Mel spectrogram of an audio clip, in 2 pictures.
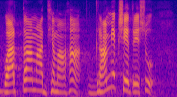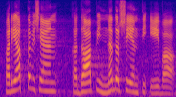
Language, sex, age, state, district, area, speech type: Sanskrit, female, 30-45, Karnataka, Dakshina Kannada, rural, spontaneous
